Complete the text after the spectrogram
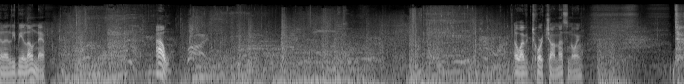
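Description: Blades swing and magic blasts crash in a fight with a monster.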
